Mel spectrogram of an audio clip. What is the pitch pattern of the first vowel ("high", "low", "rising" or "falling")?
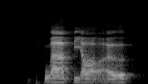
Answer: rising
